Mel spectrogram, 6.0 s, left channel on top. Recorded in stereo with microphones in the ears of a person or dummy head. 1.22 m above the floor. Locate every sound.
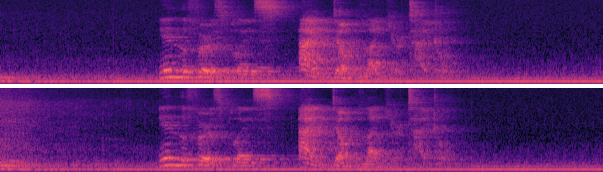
1.6 s a man speaking: 85° right, 1.6 m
